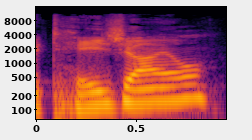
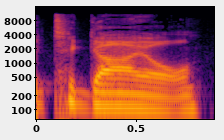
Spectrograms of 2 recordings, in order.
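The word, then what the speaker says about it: Tegile: say tagile it's t-e-g-i-l-e i want to say tigual together and he says we pronounce it like with a southern drawl and i would say oh you mean but he says something like uh tagile do you know these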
